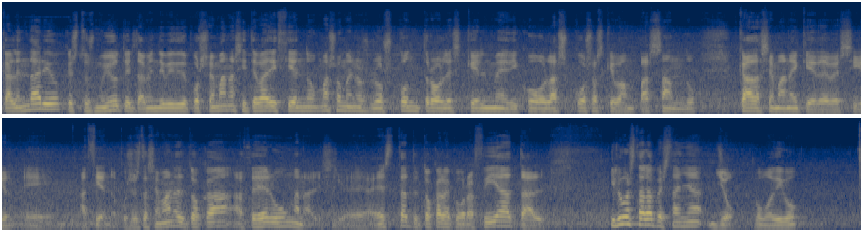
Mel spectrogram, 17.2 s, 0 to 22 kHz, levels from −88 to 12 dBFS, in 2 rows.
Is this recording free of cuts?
no; 3 cuts; at 11.9 s, 14.7 s, 16.1 s

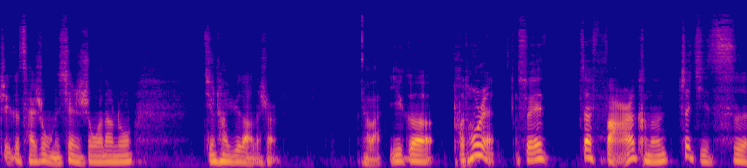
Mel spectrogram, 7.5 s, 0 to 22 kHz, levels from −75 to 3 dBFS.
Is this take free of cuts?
no; 2 cuts; at 3.8 s, 5.0 s

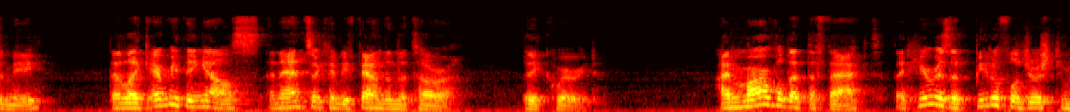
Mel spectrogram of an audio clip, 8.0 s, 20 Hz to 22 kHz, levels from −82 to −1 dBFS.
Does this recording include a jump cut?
yes; 1 cut; at 3.9 s

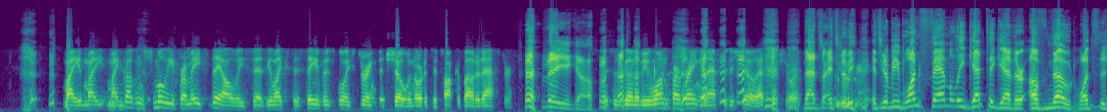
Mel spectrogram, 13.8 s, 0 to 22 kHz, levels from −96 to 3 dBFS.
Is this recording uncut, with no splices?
yes; 0 cuts

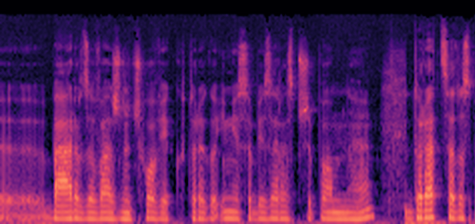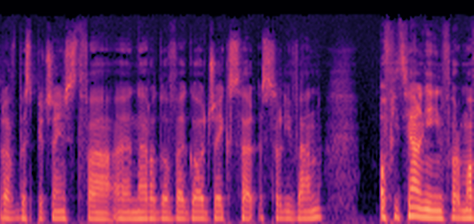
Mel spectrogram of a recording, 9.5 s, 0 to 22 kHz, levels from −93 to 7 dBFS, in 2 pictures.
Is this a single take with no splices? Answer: no; 1 cut; at 4.0 s

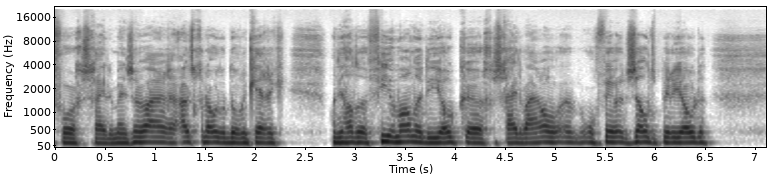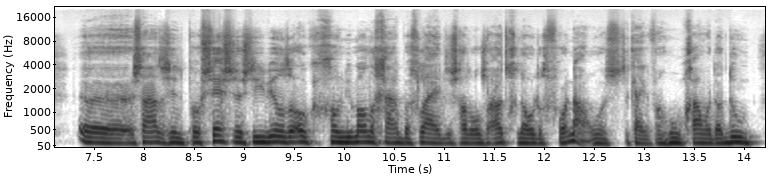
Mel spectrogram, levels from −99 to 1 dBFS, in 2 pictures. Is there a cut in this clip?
no; 0 cuts

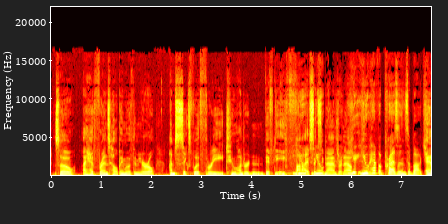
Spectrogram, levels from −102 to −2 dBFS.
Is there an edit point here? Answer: no; 0 cuts

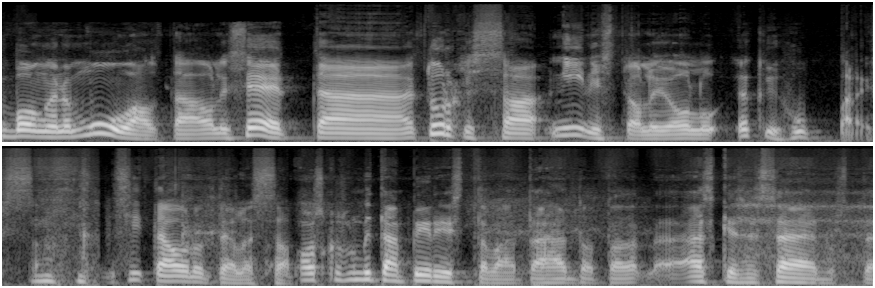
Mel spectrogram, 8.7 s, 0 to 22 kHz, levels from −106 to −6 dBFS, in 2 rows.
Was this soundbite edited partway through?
yes; 1 cut; at 4.8 s

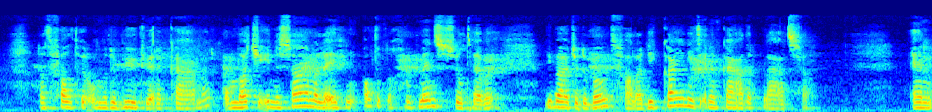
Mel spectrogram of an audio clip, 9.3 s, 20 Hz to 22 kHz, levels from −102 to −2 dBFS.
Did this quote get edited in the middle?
yes; 1 cut; at 2.2 s

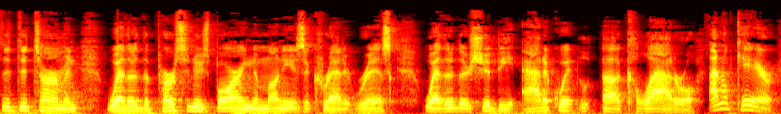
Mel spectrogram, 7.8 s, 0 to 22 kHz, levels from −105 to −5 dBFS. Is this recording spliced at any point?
no; 0 cuts

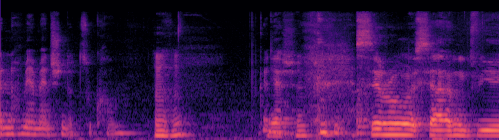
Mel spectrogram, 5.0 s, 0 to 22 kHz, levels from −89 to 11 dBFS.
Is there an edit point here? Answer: yes; 1 cut; at 3.6 s

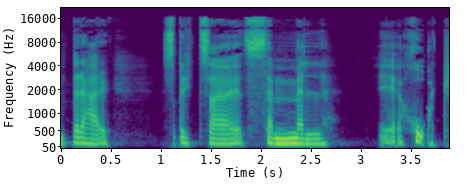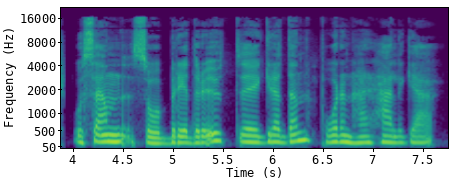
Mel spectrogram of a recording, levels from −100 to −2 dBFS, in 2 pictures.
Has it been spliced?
yes; 1 cut; at 3.9 s

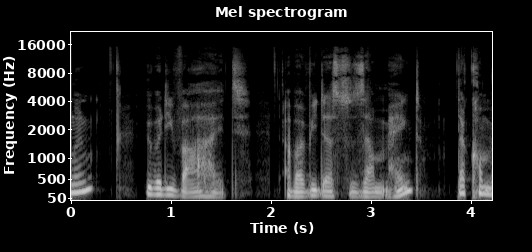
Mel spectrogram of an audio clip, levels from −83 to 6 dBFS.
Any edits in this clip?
yes; 1 cut; at 2.0 s

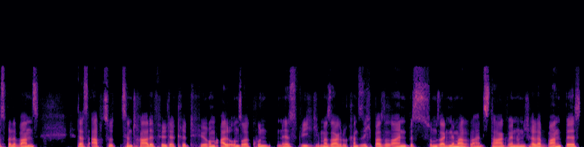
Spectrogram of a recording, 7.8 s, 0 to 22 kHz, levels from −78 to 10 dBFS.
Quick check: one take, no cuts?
no; 2 cuts; at 1.0 s, 4.0 s

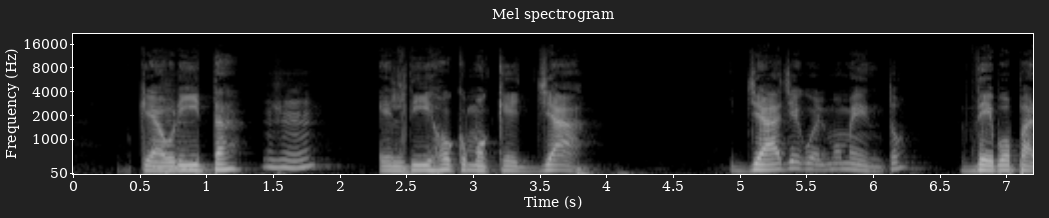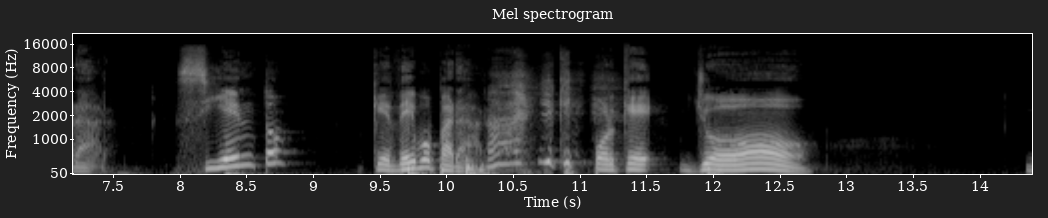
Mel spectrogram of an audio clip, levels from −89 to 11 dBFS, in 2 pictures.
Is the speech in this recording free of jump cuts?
yes; 0 cuts

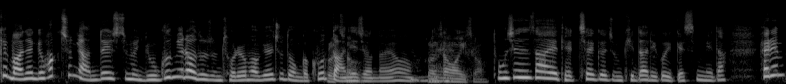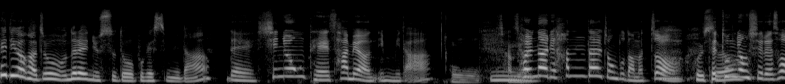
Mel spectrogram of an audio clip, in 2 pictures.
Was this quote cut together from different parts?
no; 0 cuts

